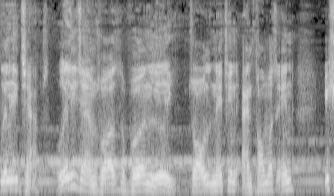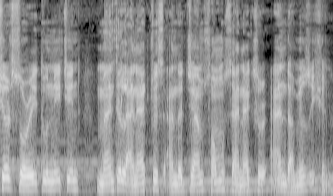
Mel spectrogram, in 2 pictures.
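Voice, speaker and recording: A man narrating a list video from a script, reading haltingly with stray articles and restarts. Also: mid-range voice. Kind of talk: read-aloud list narration.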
